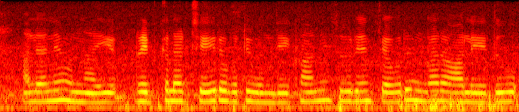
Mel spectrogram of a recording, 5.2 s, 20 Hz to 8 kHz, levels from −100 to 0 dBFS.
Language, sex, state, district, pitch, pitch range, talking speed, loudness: Telugu, female, Andhra Pradesh, Anantapur, 215 Hz, 200-225 Hz, 140 wpm, -29 LUFS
